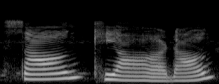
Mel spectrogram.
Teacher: অনুস্বারের জায়গায় আমাদের বাংলা অনুস্বারের মতো উচ্চারণ হবে, যেহেতু পরে হচ্ছে ক বর্গের অক্ষর আছে, ক বর্গের অনুনাসিক ধ্বনি ক, খ, গ, ঘ, ঙ।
